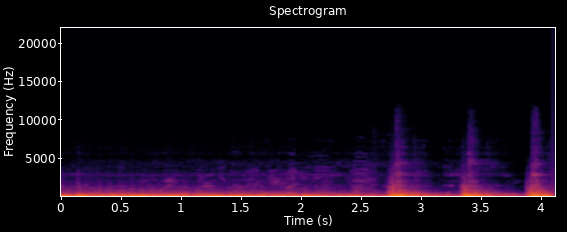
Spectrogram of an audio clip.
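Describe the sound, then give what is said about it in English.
Taiko drums pound at the U.S. Sumo Open on the plaza of the Japanese American Cultural Center in downtown Los Angeles on an early fall Sunday, revving up a crowd of over 2,000: a deep, resonant boom, then three sharp, evenly spaced, loud strikes toward the end. “On this beautiful early fall Sunday in downtown L.A., the air vibrates with the beat of taiko drummers who are revving up a capacity crowd.”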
